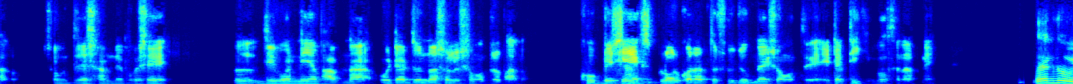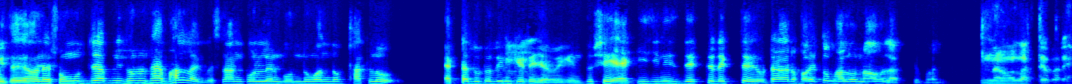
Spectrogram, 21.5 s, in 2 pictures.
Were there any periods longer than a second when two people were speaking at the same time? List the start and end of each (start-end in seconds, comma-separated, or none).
none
